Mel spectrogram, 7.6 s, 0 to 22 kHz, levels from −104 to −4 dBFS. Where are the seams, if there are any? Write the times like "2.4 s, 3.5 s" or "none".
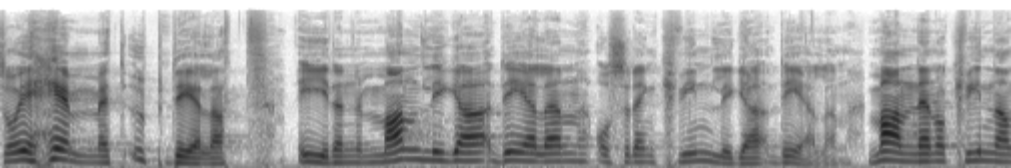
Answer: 2.1 s, 6.5 s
